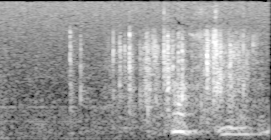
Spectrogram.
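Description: Sheets of paper being handled and leafed through, a rustling that starts about half a second in and grows busier, with a low murmur of a man's voice under it near the end.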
